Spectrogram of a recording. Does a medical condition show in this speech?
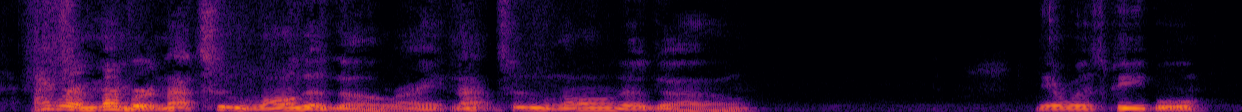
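No.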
